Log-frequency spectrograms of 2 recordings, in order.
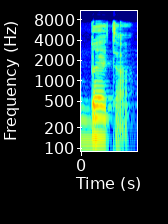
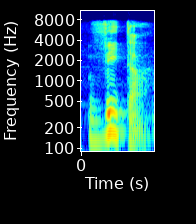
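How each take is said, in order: First: The word begins with a b sound. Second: The word begins with a v sound. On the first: The speaker calls it wrong. "You must have heard it like beta" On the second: The speaker calls it right. "Replace the letter B with V and try to say vita"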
